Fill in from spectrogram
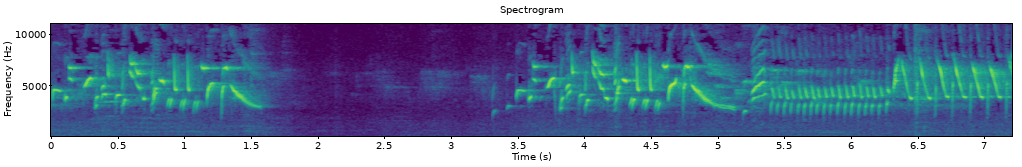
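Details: Wild Algerian goldfinch singing in the El Tarf region, Bouteldja sector: bursts of quick tinkling, twittering high notes, a silent gap of over a second, then resumed twittering leading into fast buzzy repeated-note trills.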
